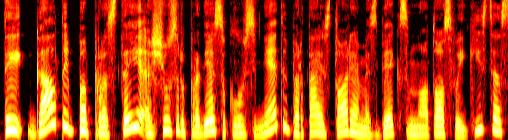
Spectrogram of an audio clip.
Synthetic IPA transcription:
t̪ɐɪɡɐlˠt̪ɐɪppɐpɾɐst̪ɐɪɐʃjuːsɪrpɾɐd̪ʲeːsʲʊklˠɐʊsʲɪmʲeːt̪ʲɪpʲɛɾt̪ɑːɪst̪oːɾʲɪjɛːmʲɛsbʲeːksʲɪmnuɔt̪oːsʋɐɪkʲiːsʲt̪ʲeːs

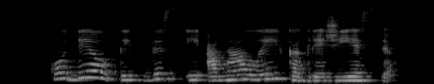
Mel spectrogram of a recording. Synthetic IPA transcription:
koːd̪ʲeːlˠt̪ɐɪp̚ʋʲɪsiːʔɐnɑːlˠɐɪkɑɡɾʲɛʒʲiɛsʲɪ̰

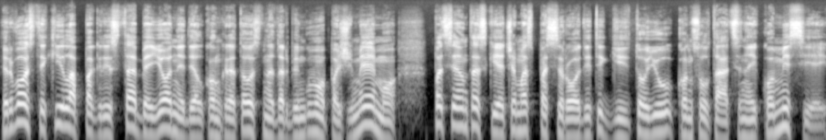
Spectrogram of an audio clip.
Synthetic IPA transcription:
ɪɾʋoːsʲt̪ʲeːkʲiːlˠɐpɐɡɾʲiːst̪ɐbʲejoːnʲeːd̪ʲeːlˠkoŋkɾʲɛt̪ɐʊsnʲɛd̪ɐɾʲbʲɪŋɡʊmoːpɐʒʲɪmʲeːjɪmoːpɐt̪ʲɪjɛnt̪ɐskʲiɛt͡ʃʲɛmɐspɐsʲɪɾoːd̪ʲiːt̪ʲɪɡʲiːt̪oːjuːkonsʊlˠt̪ɑːt̪sʲɪnʲɛɪkoːmʲɪsʲɪjɛɪ

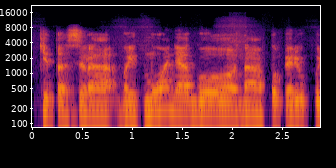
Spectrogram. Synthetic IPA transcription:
kʲɪt̪ɐsiːɾɐʋɐɪd̪muɔnʲæːɡʊnɐpoːpʲɛɾʲuːkʊ

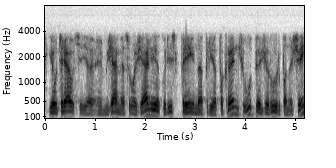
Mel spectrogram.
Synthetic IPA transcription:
jɛʊt̪ʲɾʲɛʊsʲejɛʒʲæːmʲeːsruɔʒʲæːlʲeːjɛkʊɾʲɪspʲɾʲɪɛɪnɐpʲɾʲiɛpɐkɾɐnʲt͡ʃʲuːʊpʲɛʒʲɛɾuːɪrpɐnɐʃʲɛɪ

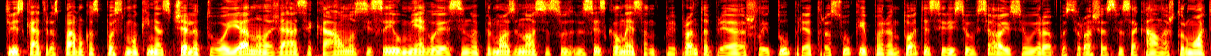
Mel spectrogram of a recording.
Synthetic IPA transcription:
t̪ʲɾʲɪskʲæːt̪ʊɾʲɛspɑːmoːkɐspɐsʲɪmoːkʲiːnʲeːst͡ʃʲɛlʲiɛt̪ʊʋoːjɛnʊʋɐʒʲæːʋosʲɪkɐlˠnʊsjɪsɐɪjɛʊmʲeːɡoːjɛsʲɪnuɔpʲɪɾmoːsd̪ʲiɛnoːsjʲɪsʊʋʲɪsɐɪskɐlˠnɐɪst̪ʲɛnpʲɾʲɪpɾɐnt̪ɐpʲɾʲiɛʃlˠɐɪt̪uːpʲɾʲiɛt̪ɾɐsuːkɐɪpoːɾʲɪɛnt̪uɔt̪ʲɪsɪɾjɪsjɛʊʋʲɪsʲoːjɪsjɛʊiːɾɐpɐsʲɪɾuɔʃʲɛsʋʲɪsɑkɐlˠnɐʃt̪ʊɾmuɔt̪ʲɪ

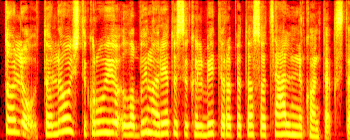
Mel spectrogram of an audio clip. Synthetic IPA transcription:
t̪oːlʲɛʊt̪oːlʲɛʊɪʃt̪ʲɪkɾuːjʊlˠɐbɐɪnoːɾʲeːt̪ʊsʲɪkɐlʲbʲeːt̪ʲɪɾɐpʲiɛt̪ɑːsoːt͡s̪ʲæːlʲɪnʲɪkoːnʲt̪ʲɛkst̪ɐ

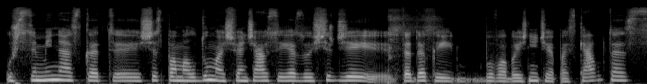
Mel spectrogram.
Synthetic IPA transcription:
ʊʃʲsʲɪmʲɪnʲɛskɐt̪ʃʲɪspɐmɐlˠd̪ʊmɐsʃʲʋʲɛnʲt͡ʃʲɛʊsʲɛɪjæːzuːʃʲɪɾʲd͡ʒʲɛɪt̪ɐd̪ɐkɐɪbʊʋoːbɐʒʲnʲiːt͡ʃʲoːjɛpɐsʲkʲɛlˠpt̪ɐs

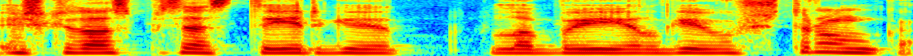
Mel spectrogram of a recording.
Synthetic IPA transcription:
ɪʃkʲɪt̪oːspʊsʲeːst̪ɐɪɪɾʲɡʲɪ | lˠɐbɐɪɪlˠɡɐɪʊʃt̪ɾʊŋkɐ

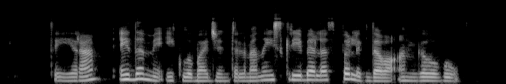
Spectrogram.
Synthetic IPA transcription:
t̪ɐɪiːɾɐɛɪd̪ɐmʲɪʔiːklˠʊbɑd͡ʒʲɛnʲt̪ʲɛlʲmʲɛnɐɪsʲkʲɾʲiːbʲɛlʲɛspɐlʲɪɡd̪ɐʋo̰ːʔɐnt̪ɡɐlˠʋuː

